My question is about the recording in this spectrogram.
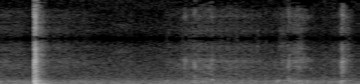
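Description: Peat being cut by hand with a turf spade (slane): one short, sharp knock about a quarter of a second in.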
